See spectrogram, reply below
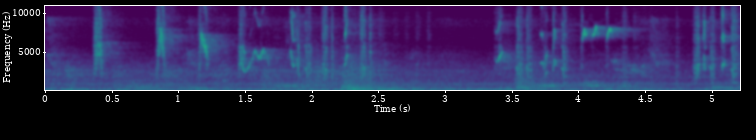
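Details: From Natuna, a konin sunbird kept as a song tutor for other birds, delivering scattered piercing high chirps and brief trills separated by short pauses, with a constant background hum.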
